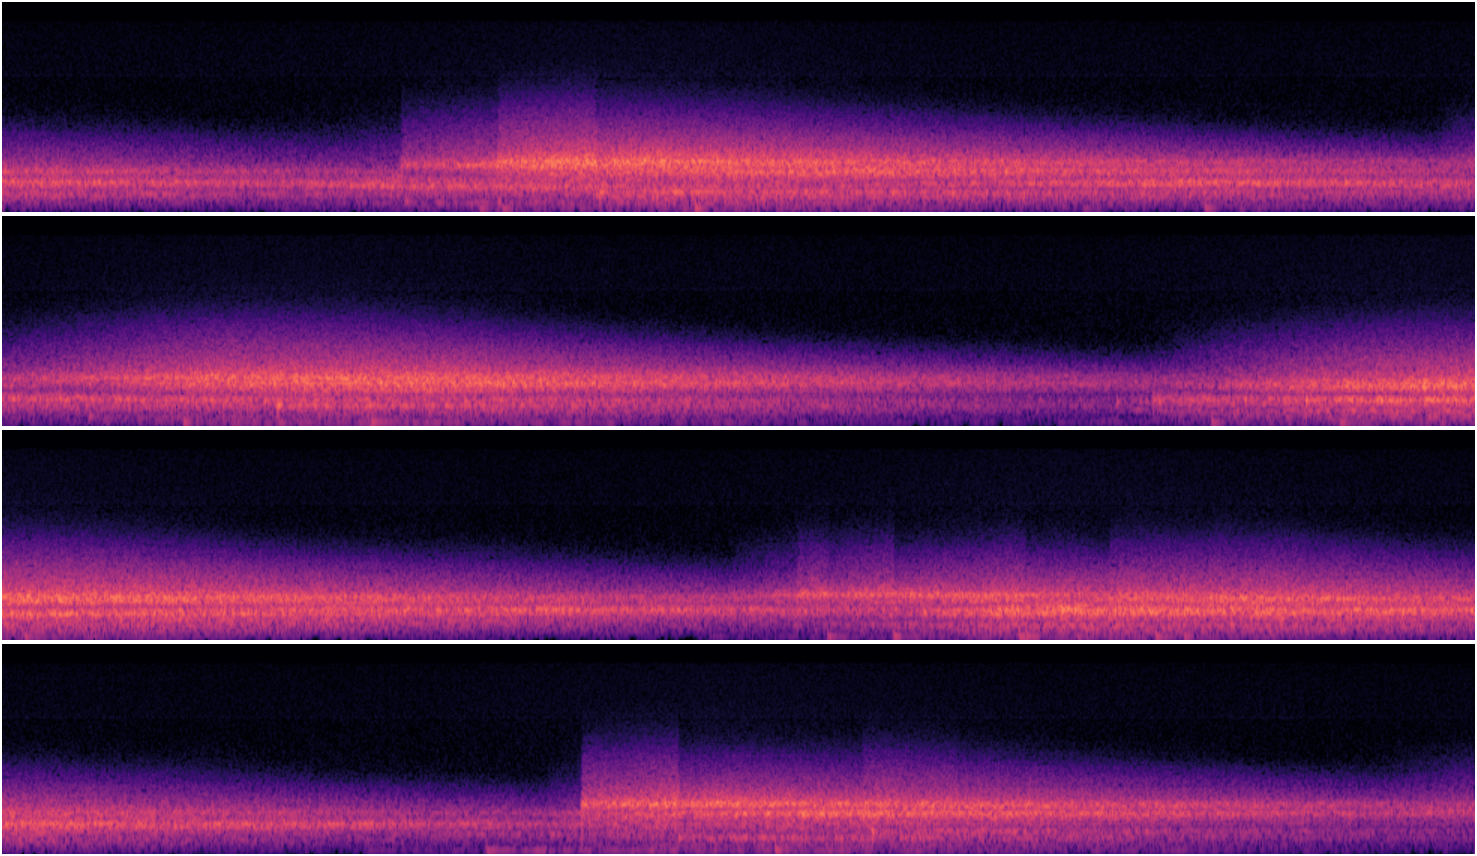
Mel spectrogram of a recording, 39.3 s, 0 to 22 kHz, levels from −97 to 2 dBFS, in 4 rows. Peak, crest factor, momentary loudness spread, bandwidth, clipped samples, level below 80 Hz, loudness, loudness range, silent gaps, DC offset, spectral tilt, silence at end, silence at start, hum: -12 dBFS; 18 dB; 14 LU; 15.5 kHz; under 0.1%; -62 dBFS; -31 LUFS; 9 LU; none; under 0.1%; -7.5 dB/octave; 0 s; 0 s; none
